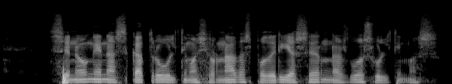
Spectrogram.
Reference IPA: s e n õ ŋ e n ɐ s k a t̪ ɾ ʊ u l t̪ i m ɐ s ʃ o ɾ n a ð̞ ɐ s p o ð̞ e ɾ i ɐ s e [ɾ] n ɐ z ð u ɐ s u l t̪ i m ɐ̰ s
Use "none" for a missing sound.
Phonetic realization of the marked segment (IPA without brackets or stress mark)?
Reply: ɾ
